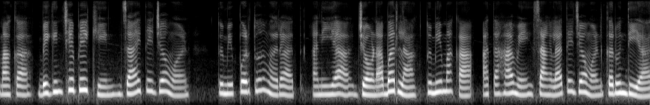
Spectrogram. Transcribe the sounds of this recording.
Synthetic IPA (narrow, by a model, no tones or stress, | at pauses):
makabeɡiɲt͡ɕebekʰiːnd͡zajt̪ed͡ʑəʋəɳ | t̪umipəɾt̪uːnʋəɾat̪ | anijad͡ʑəwɳabəɾlaɡt̪umimakaː | t̪aɦaʋẽsãŋɡlat̪ed͡ʑəʋəɳkəɾuːnd̪ijat̪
